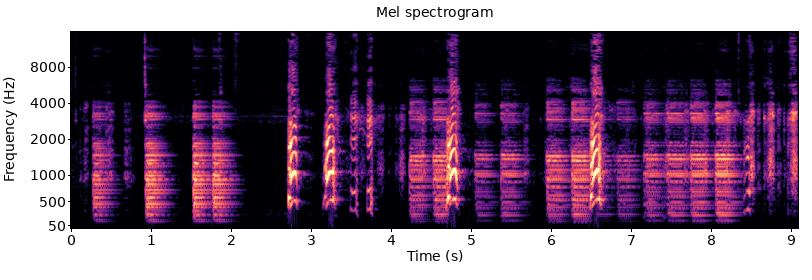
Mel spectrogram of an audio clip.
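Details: Little female poodle singing along while her owner plays the piano indoors; repeated piano chords dominate, with the dog's brief sliding, upward-swooping howls breaking in four or five times over the music.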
